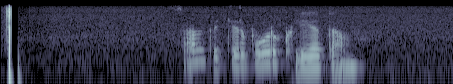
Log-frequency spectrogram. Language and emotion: Russian, sad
